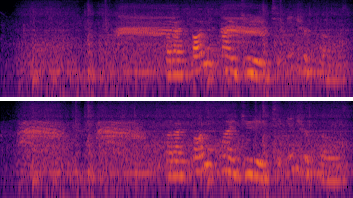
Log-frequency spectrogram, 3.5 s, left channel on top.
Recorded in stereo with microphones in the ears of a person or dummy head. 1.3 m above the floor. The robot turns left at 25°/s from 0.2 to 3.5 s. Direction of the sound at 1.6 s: 60° left.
